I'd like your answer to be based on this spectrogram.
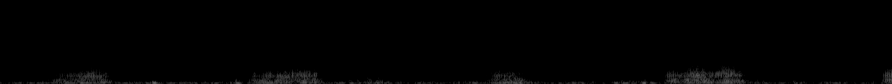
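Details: Rottweiler dog snoring in sleep: low, rumbling snores about every two seconds, roughly 28 a minute, in a quiet room.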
